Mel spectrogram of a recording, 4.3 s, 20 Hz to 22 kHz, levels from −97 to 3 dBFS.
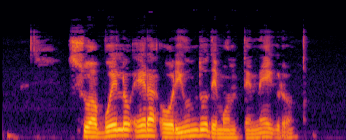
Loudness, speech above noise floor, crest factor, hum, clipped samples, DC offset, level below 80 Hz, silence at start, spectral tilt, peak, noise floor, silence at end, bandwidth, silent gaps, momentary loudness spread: -16 LUFS; 44 dB; 16 dB; none; under 0.1%; under 0.1%; -54 dBFS; 0.1 s; -5 dB/octave; -2 dBFS; -59 dBFS; 0.6 s; 9.2 kHz; none; 14 LU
